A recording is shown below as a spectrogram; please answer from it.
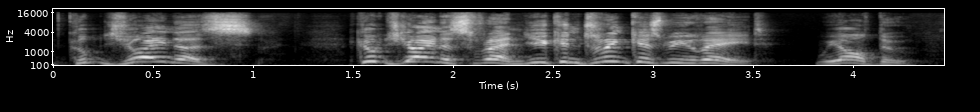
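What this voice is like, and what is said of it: Put-on Finnish accent, sounding Russian. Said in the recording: “That was more Russian than anything. ... That's my Finnish accent.”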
